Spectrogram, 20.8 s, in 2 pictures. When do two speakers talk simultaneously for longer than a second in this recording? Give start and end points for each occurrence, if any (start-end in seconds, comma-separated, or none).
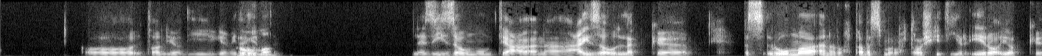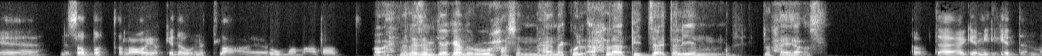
none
